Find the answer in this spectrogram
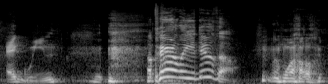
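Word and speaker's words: Egwene: my pronunciation you can't but you also say eggling when it's pronounced pronounced egg wain uh yeah well because i didn't need to look in the glossary to pronounce egween apparently you do though well yeah but so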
